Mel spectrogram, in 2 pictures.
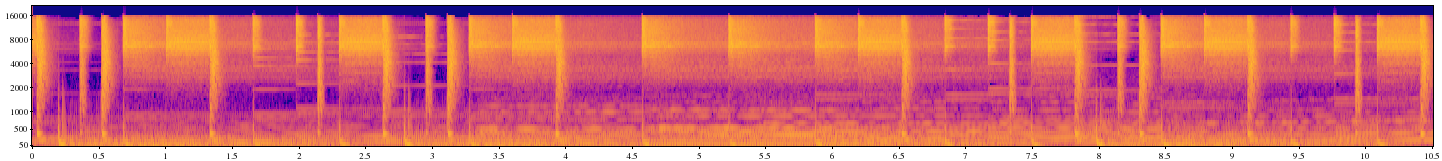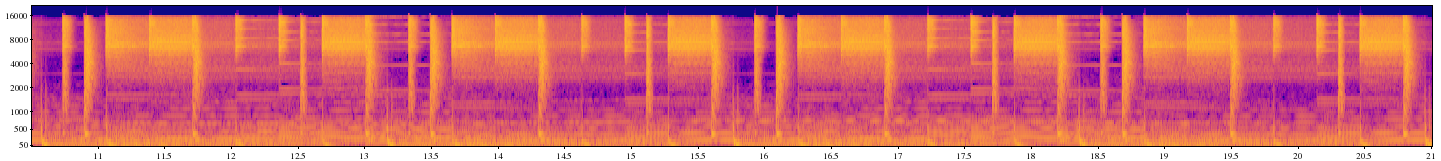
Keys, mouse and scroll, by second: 2.3 ctrl+a, 3.2-5.5 drag, 12.1-12.5 shift+drag, 15.4 alt+scroll up 2, 15.6-17.5 drag, 16.2-16.7 shift+drag.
